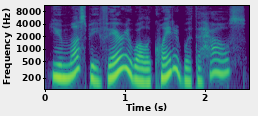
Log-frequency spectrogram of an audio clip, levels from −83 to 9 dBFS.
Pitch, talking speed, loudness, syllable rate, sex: 230 Hz, 210 wpm, -16 LUFS, 5.3 syllables/s, female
